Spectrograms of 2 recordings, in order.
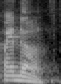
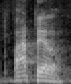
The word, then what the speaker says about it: padel: Terus olahraga pedel. Padel bacanya bukan padel.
